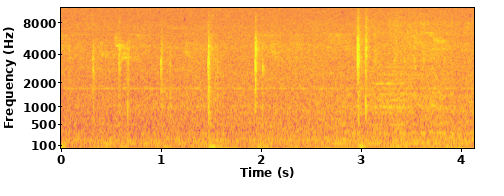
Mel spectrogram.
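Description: Typing C++ code on a computer keyboard, steady soft key clicks in an irregular rhythm with a few louder taps, close by, with no voices.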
